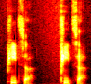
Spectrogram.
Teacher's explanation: the first vowel is a long e like green beans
